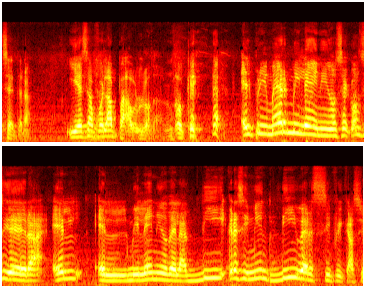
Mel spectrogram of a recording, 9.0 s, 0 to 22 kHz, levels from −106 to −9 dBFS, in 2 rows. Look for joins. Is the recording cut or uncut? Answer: cut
